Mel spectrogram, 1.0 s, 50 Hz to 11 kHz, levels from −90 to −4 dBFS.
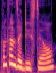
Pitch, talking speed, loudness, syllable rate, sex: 255 Hz, 230 wpm, -17 LUFS, 7.1 syllables/s, female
